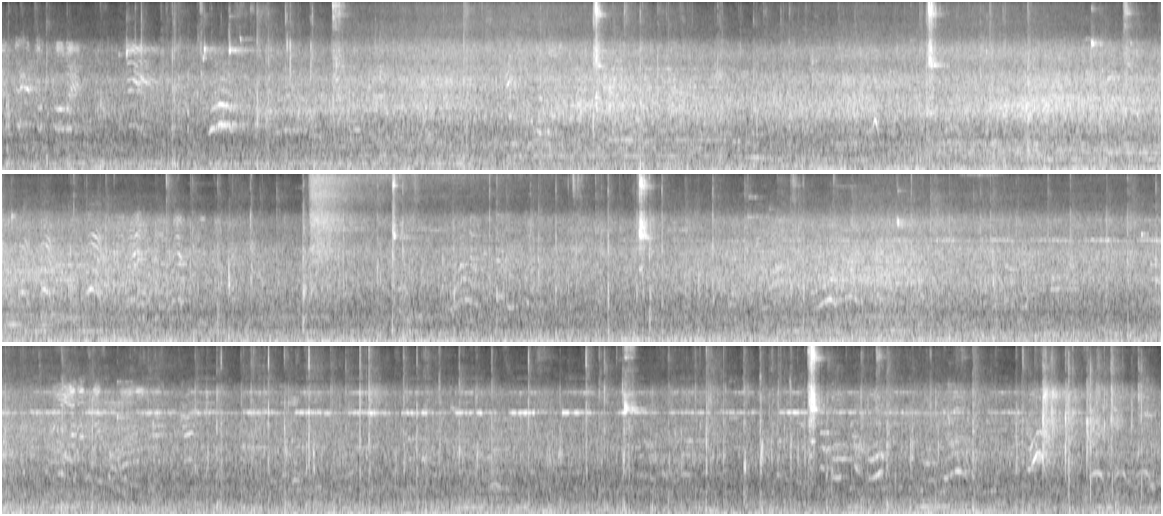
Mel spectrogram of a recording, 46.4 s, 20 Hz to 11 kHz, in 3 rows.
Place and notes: NATIONAL TAIWAN UNIVERSITY COLLEGE OF MEDICINE - Next to the stadium
Next to the stadium, Basketball, Tennis, Environmental Noise, Traffic Sound
Sony PCM D100 + Soundman OKM II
